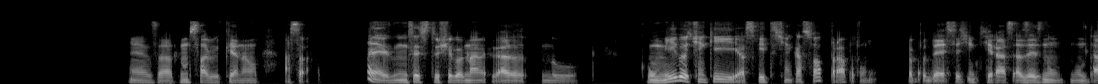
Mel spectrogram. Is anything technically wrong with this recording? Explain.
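No, no technical faults found.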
